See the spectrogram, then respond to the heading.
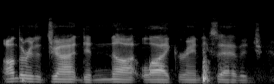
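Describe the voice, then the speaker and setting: A man's voice: on the low side, fairly even intonation, a little slow, heavy background noise. A man co-hosting a podcast in casual chat, telling anecdotes and laughing often. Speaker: podcast co-host.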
